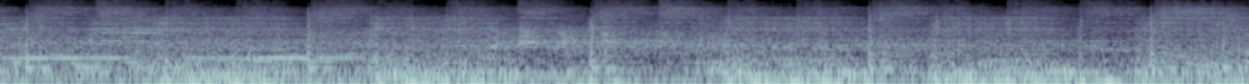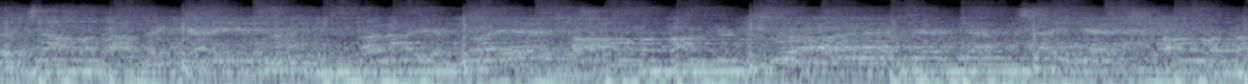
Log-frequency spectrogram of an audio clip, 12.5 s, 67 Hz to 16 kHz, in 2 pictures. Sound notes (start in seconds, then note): 2.8 singer laughs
